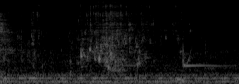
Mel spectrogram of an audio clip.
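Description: Water runs from a kitchen tap as kale leaves are rinsed, a soft steady splashing with faint drips, close and without talk.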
